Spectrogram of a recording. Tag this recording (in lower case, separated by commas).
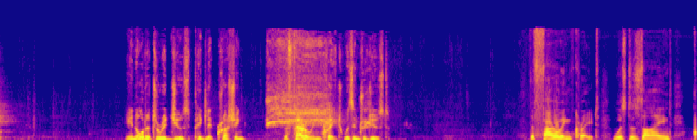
speech, oink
